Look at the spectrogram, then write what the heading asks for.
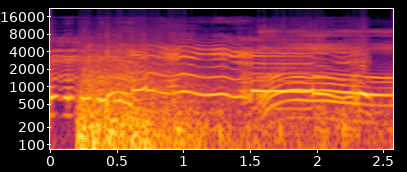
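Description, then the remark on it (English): Goats in a trailer full of goats bleat loudly, a couple of long, wavering, nasal cries running together over a low rumble of background noise. “Okay, once upon a time, it was raining in a dark cave and there was a trailer full of goats.”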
